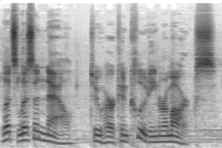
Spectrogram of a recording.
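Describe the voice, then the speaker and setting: A man working as an announcer, giving formal, measured scripted introductions for a radio drama. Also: mid-range voice, sing-song, faint music behind.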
